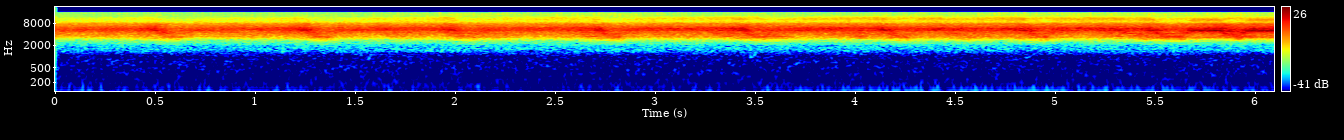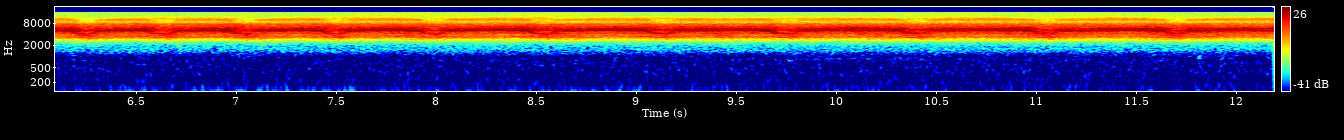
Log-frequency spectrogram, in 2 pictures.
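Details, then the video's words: Cicadas all around a campsite deep in southern woods on a summer evening: a dense, continuous high buzzing chorus with a rhythmic pulsing throb, rising slightly in loudness midway, over a faint low hum. "Southern Evening Summer Cicada Symphony"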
